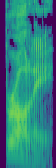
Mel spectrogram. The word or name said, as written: brolly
